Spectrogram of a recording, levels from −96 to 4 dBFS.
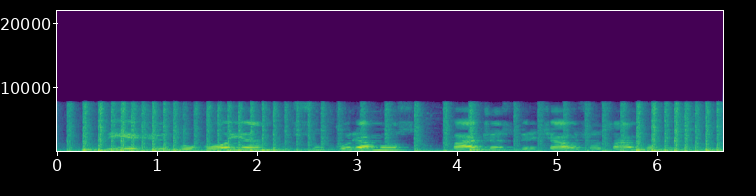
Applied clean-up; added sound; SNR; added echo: none; Thump, thud; 2 dB; reverberation time 0.3 s.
